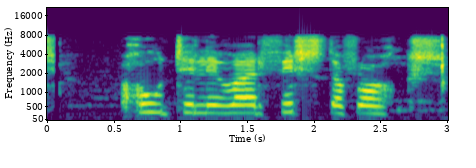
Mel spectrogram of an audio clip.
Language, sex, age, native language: Icelandic, male, 10, Icelandic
